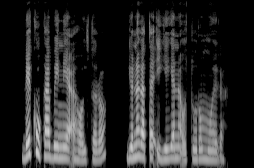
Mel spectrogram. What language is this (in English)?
Kikuyu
